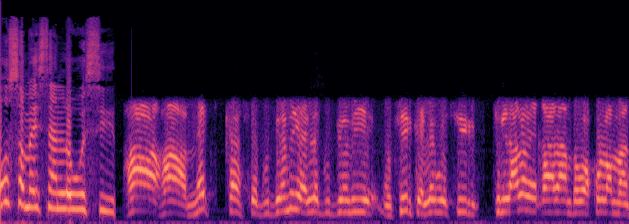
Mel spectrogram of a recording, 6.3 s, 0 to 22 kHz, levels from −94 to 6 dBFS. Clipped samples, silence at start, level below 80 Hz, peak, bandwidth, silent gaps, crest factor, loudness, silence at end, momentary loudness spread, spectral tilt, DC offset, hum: under 0.1%; 0 s; -62 dBFS; -4 dBFS; 16 kHz; none; 14 dB; -20 LUFS; 0 s; 8 LU; -3 dB/octave; under 0.1%; none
